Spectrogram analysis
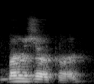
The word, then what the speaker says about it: BRZRKR: done some cool stuff so berserker pronounced berserker obviously is described as a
